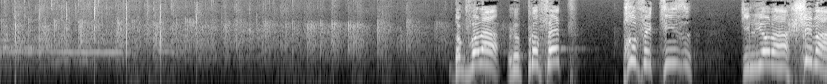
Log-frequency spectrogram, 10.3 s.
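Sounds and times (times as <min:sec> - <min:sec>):
audience applause: 0:00.0 - 0:06.3
speech: 0:05.7 - 0:07.2, 0:07.9 - 0:10.3.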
